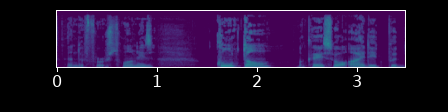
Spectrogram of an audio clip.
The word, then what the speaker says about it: content: add this and then phonetically it will be a bit different. It will be contente. Okay, so masculin content, féminin contente. Alright, and then if you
